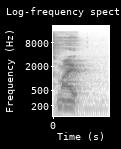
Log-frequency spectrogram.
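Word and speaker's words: Smythe: So uh, it's S M Y T H E. It's pronounced smite.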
